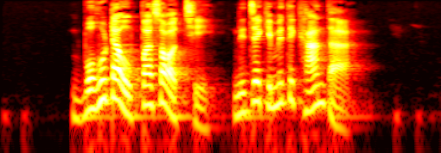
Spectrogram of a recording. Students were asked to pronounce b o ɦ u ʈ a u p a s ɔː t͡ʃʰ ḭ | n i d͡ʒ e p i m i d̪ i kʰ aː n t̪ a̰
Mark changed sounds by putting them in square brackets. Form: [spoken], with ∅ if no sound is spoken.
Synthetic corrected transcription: b o ɦ u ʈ a u p a s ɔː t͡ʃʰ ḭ | n i d͡ʒ e [k] i m i [t̪] i kʰ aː n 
